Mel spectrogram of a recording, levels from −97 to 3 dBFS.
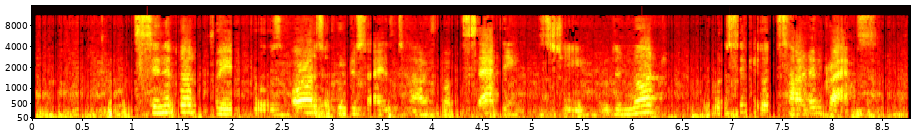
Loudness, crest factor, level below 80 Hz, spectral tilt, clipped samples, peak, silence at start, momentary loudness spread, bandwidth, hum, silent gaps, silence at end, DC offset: -15 LUFS; 16 dB; -34 dBFS; -3 dB/octave; under 0.1%; 0 dBFS; 0.05 s; 15 LU; 12 kHz; none; none; 0 s; under 0.1%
